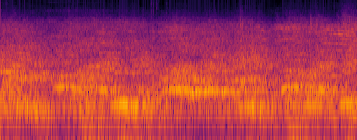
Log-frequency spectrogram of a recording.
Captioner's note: crowd Chanting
